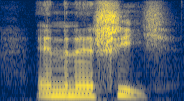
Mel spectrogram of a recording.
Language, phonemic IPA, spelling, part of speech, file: Swedish, /ˌɛnːərˈɧiː/, energi, noun, Sv-energi.ogg
- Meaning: 1. energy (impetus behind activity) 2. capacity to do work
